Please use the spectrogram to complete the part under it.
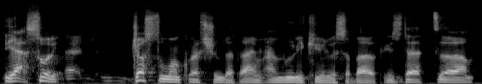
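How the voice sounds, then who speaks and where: A man's voice: on the low side, normal speed. A man hosting a webinar over a video call, asking a polite question and thanking the speaker. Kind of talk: webinar moderation.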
